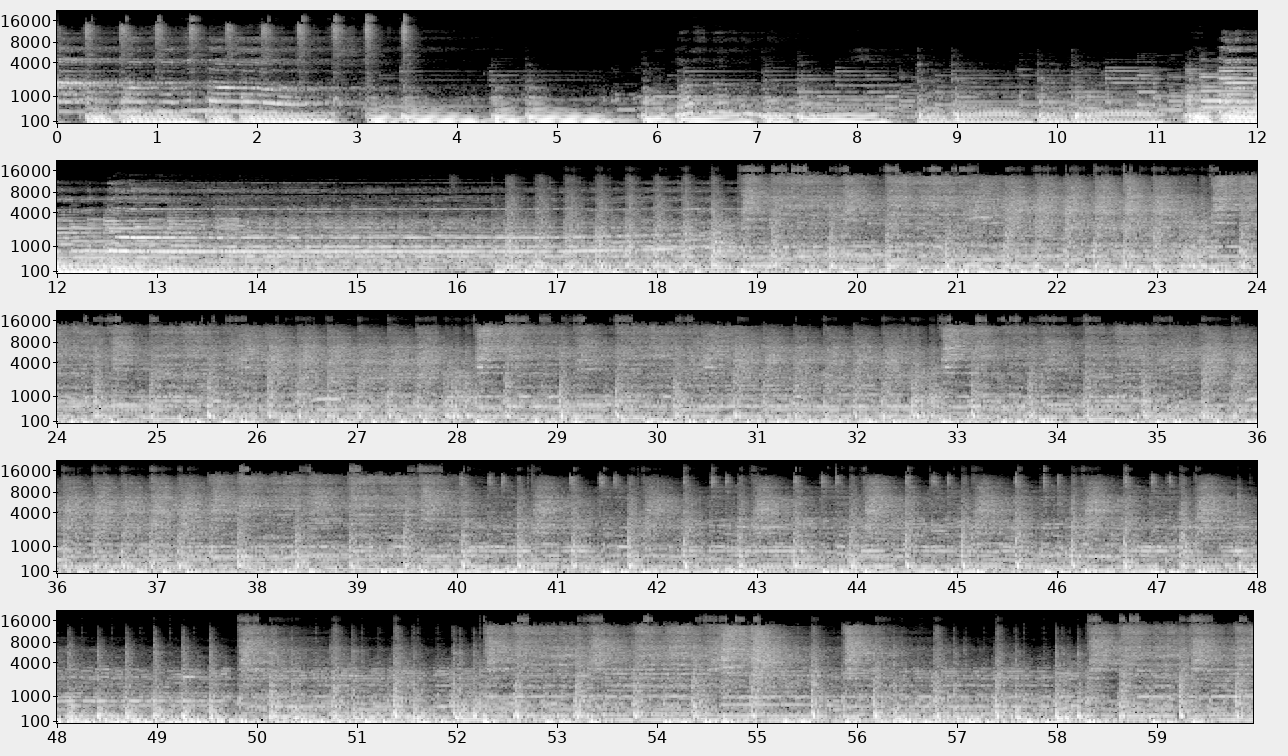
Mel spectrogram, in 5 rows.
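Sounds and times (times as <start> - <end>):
live rock band playing: 0.0 - 59.9
bass drum: 16.4 - 59.9.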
